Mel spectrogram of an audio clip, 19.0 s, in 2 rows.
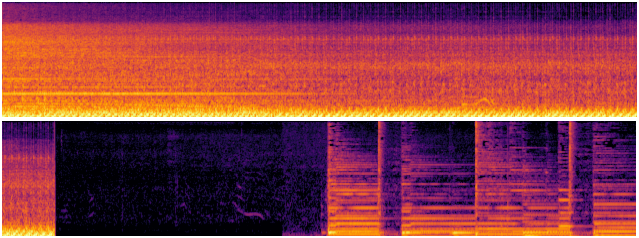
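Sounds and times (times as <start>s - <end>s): motorcycle engine running: 0.0s - 10.3s.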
